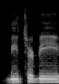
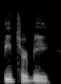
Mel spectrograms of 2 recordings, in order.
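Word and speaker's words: Beterbiev: or maybe uh uh beer be from Russia those guys need to fight by the way a Bibble and beater be I gotta say his name properly my bad uh beater be but uh yeah obviously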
